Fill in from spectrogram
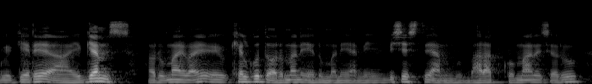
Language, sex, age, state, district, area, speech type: Nepali, male, 30-45, West Bengal, Kalimpong, rural, spontaneous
